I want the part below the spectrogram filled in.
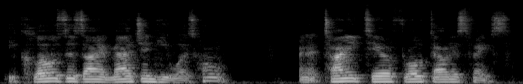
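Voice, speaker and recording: A man in his thirties narrating a children's storybook aloud in an expressive way. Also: medium pitch, moderate pace. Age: 30s.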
